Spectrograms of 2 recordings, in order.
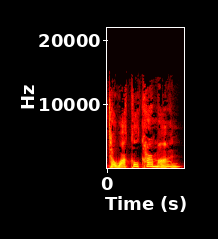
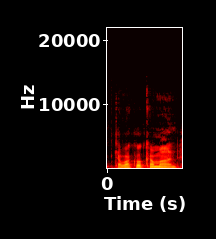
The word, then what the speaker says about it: Tawakkol Karman: How would you pronounce it correctly? – Yeah, it's Tawakkol Karman. – Tawakkol Karman.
